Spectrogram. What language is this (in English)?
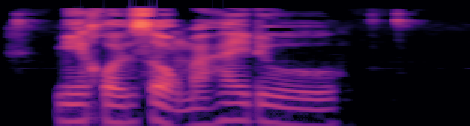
Thai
